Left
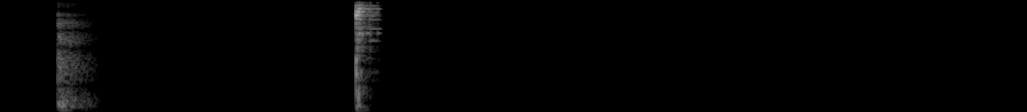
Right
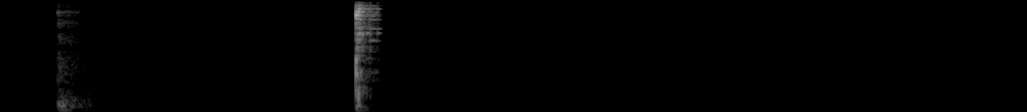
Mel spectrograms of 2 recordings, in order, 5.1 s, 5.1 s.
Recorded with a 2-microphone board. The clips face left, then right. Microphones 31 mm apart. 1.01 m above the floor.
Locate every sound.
0.3 s hammering: 65° left (ahead or behind)
1.8 s breaking glass: 10° right (ahead or behind)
